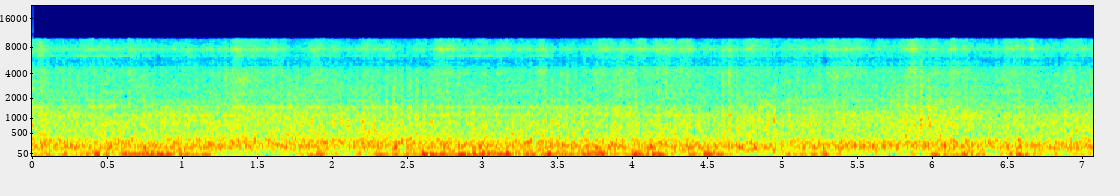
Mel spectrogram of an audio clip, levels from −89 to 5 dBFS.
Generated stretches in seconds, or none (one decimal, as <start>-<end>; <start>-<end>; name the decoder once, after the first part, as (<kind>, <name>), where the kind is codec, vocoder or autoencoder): 0.8-1.6 (codec, SNAC); 4.5-5.4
